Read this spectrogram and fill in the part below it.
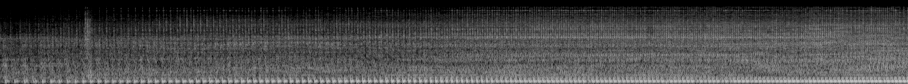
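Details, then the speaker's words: Motorcycle (Hero Glamour) single-cylinder, kick-started, idling with a loose rattly clatter: worn cylinder bore, with some smoke; a light crank noise is also present, clearer when riding at 20–40 km/h, so a full engine rebuild is needed. "ఇంజిన్లో sound విన్నారా, bore sound వస్తుంది. బండి almost సరైన కూడా smoke వస్తుంది."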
